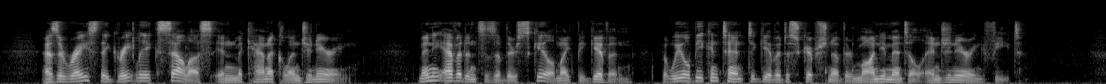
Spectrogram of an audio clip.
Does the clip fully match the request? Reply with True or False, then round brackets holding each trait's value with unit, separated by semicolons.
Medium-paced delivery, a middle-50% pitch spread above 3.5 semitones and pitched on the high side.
False (175 wpm; 5.5 semitones; 115 Hz)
